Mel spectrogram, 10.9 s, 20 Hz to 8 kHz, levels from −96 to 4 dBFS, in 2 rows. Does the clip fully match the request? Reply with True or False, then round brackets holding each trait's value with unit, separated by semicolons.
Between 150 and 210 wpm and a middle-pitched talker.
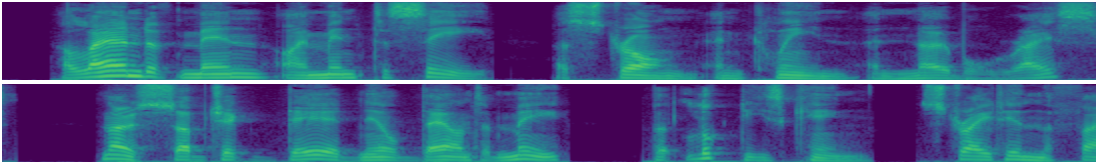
False (170 wpm; 115 Hz)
